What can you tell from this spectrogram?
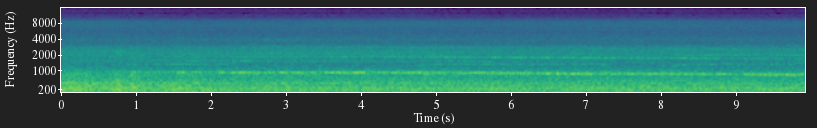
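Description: Elevated metro train running, heard from inside the car: steady rumble and rail noise with a clear whine that slowly falls in pitch as the train slows.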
